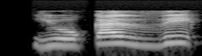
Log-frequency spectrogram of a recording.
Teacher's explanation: ठीक है, फमा युकज़्ज़िबुका, युकज़्ज़ि काफ बारीक है और जाल जबान की नोक सामने वाले दो दांतों के सिरे से जाल अदा होगा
